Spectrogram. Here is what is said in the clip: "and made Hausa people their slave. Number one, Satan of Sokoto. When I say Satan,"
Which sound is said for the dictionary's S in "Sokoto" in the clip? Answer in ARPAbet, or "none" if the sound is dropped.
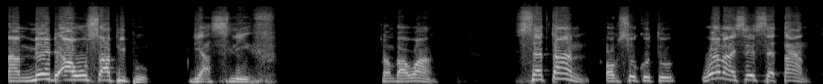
S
